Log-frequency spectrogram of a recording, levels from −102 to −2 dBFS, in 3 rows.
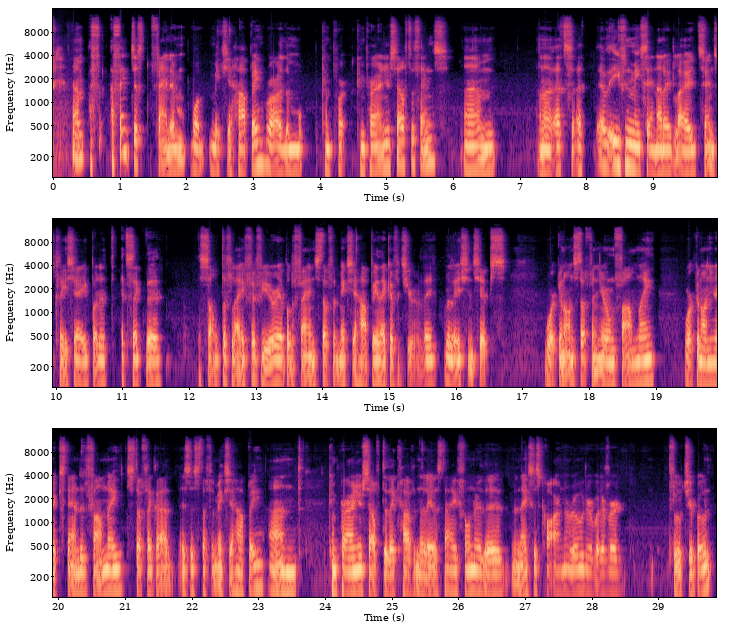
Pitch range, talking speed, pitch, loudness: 115-135 Hz, 195 wpm, 120 Hz, -20 LUFS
